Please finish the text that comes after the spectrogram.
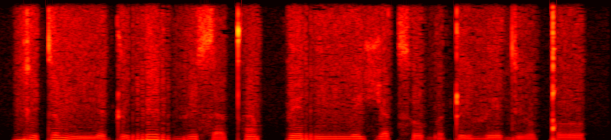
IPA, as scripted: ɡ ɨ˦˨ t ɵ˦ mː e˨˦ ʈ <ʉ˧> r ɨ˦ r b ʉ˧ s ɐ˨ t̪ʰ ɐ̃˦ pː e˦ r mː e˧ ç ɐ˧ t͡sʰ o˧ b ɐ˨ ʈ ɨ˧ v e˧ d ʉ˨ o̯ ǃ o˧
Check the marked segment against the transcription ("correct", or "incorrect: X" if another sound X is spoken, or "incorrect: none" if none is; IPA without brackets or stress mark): incorrect: ʉ˨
